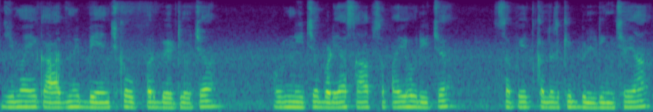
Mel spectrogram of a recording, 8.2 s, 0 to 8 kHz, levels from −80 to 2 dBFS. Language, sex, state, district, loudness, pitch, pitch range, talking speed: Rajasthani, male, Rajasthan, Nagaur, -16 LUFS, 140 Hz, 135-145 Hz, 160 wpm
